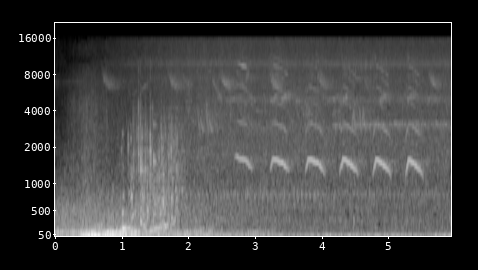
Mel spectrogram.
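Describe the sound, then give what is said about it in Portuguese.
A golden surucuá trogon perched at the edge of a river in a forest calls in a steady series of six clear, evenly spaced notes over faint chirps from other birds, after a brief low watery rumble at the start. “Agora, um pássaro colorido pousa na beira do rio, um surucuá dourado.”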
